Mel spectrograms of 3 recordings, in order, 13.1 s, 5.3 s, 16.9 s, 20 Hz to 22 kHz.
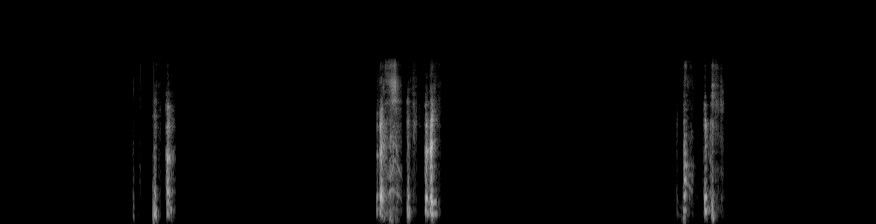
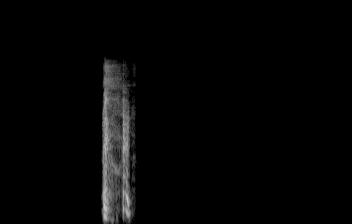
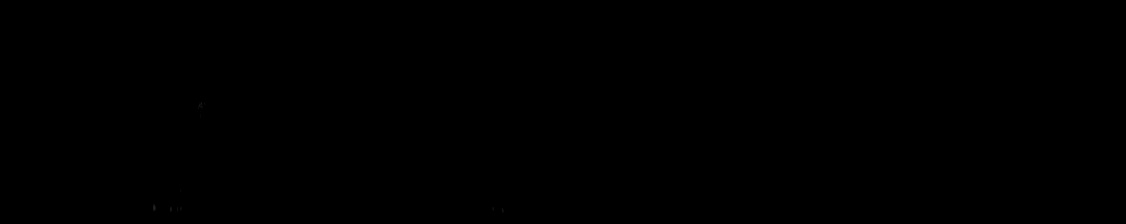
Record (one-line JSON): {"three_cough_length": "13.1 s", "three_cough_amplitude": 26705, "three_cough_signal_mean_std_ratio": 0.14, "cough_length": "5.3 s", "cough_amplitude": 24899, "cough_signal_mean_std_ratio": 0.15, "exhalation_length": "16.9 s", "exhalation_amplitude": 20, "exhalation_signal_mean_std_ratio": 0.14, "survey_phase": "beta (2021-08-13 to 2022-03-07)", "age": "65+", "gender": "Male", "wearing_mask": "No", "symptom_cough_any": true, "smoker_status": "Ex-smoker", "respiratory_condition_asthma": false, "respiratory_condition_other": false, "recruitment_source": "REACT", "submission_delay": "1 day", "covid_test_result": "Negative", "covid_test_method": "RT-qPCR"}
